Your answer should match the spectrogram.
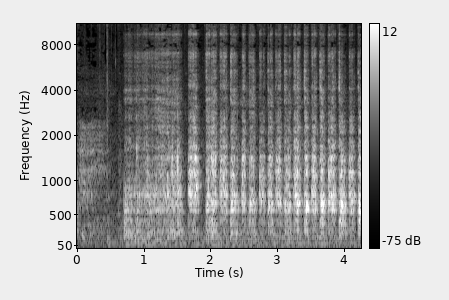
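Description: A heavy copper coin scratching the coating off a lottery scratch ticket in rapid back-and-forth scraping strokes, starting under a second in.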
